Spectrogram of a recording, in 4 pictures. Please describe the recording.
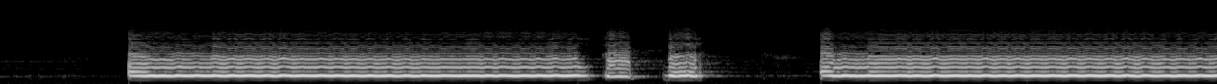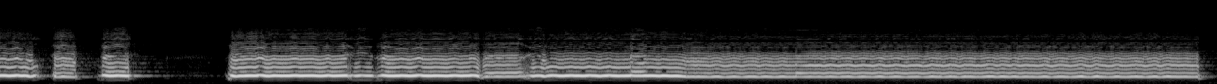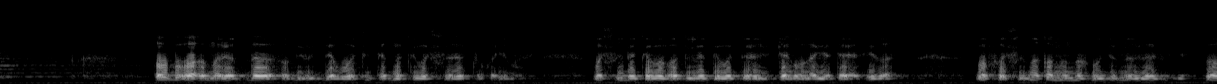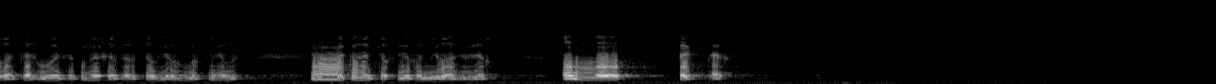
morning azan
Place: Bereske, Tatarstan, Russan Federaton.
Date: August 2012.
village, azan, human, nature, field-recording, voise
